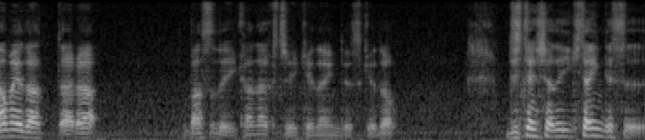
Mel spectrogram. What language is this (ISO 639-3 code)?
jpn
